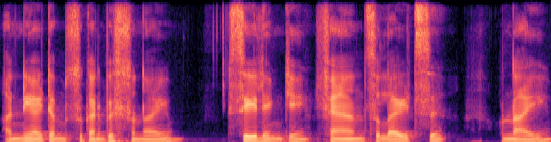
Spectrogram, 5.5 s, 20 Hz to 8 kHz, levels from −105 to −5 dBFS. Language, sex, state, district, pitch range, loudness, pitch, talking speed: Telugu, male, Andhra Pradesh, Annamaya, 115-140 Hz, -21 LUFS, 120 Hz, 85 wpm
